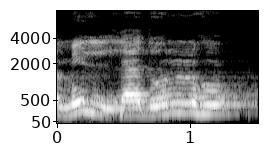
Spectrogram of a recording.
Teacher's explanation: نون میں اظہار ہو رہا ہے تو یہاں پر جلدی کریں گے ہم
